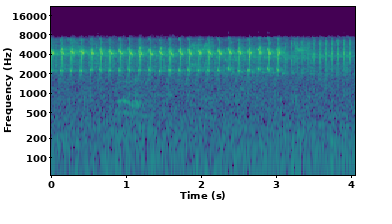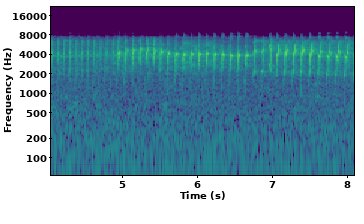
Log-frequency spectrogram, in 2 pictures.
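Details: Lovebird in extended 'ngekek panjang' chattering, 'kereta uap' (steam train) style: strong pulsed high chirps for three seconds, a quieter rattling passage, then a loud, slightly rising chatter resuming.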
